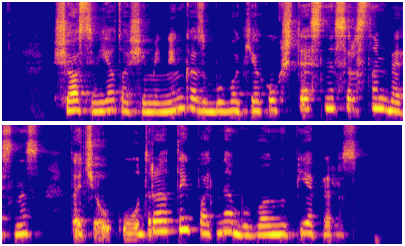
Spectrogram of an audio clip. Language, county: Lithuanian, Vilnius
